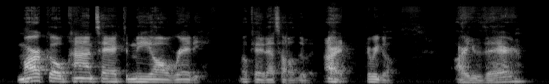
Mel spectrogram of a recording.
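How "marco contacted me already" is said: put-on western cowboy-guy accent. Trying out the yellow phone's voice, the speaker does a cowboy accent. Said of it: "He'll be like a cowboy guy".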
